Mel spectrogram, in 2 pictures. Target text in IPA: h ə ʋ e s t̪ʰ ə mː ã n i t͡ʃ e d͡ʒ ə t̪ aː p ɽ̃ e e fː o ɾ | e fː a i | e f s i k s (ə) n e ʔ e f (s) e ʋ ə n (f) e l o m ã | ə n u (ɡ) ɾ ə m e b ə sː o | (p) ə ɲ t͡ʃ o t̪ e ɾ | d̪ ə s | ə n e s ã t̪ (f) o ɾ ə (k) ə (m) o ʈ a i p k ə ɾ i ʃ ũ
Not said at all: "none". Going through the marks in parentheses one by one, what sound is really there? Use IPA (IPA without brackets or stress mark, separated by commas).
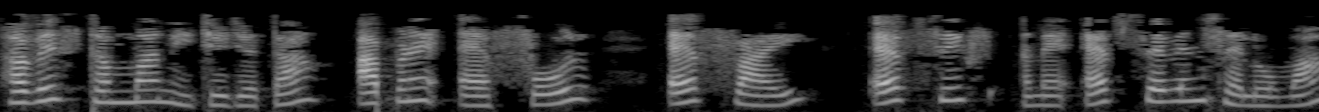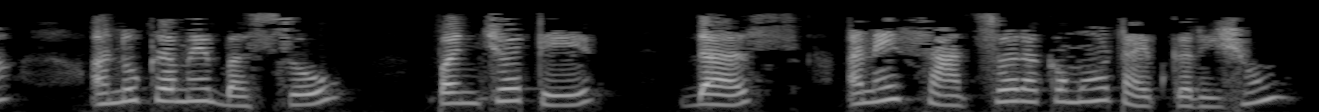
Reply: ə, s, s, k, p, s, k, m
